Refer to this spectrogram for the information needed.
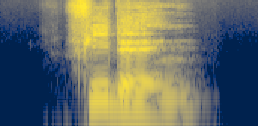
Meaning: to fiddle, to play a string instrument (usually badly)
- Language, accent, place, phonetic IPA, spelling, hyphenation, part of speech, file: German, Germany, Berlin, [ˈfiːdl̩n], fiedeln, fie‧deln, verb, De-fiedeln.ogg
